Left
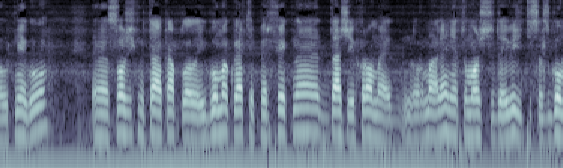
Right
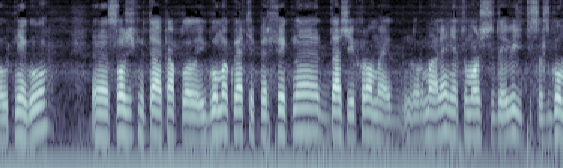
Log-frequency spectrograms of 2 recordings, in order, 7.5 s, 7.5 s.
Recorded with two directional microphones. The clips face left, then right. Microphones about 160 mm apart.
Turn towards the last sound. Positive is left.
turn(degrees=0)  # may be behind; listen again after turning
